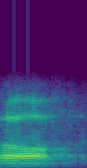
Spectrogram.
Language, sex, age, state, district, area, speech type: Assamese, male, 60+, Assam, Goalpara, urban, conversation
